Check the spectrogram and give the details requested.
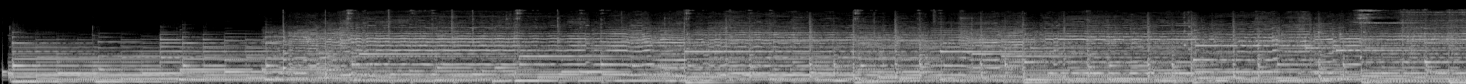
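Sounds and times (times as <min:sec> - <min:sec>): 
melody: 0:00.0 - 0:14.6.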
